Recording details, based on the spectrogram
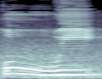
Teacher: কাফ ওয়াওকে ধরবে, ঠোঁট গোল করে ফেলবেন। যখনই কাফ ওয়াওকে ধরতেছে তখনই গোল করবেন।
